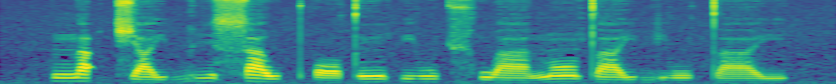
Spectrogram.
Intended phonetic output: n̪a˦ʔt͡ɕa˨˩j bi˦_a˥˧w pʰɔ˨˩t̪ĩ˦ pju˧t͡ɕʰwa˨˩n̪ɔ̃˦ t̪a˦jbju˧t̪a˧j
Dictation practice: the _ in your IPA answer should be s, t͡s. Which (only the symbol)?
s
